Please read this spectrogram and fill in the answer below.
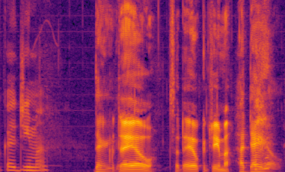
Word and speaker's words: Kojima: before me John today Okajima there you go how do could you know he is a very famous game maker over there Japan he descent twice I think he mispronounced it so Hideo Kojima Dale today Okajima a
